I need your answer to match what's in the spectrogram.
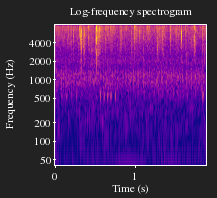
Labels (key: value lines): label: biophony, rattle response
recorder: SoundTrap 500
